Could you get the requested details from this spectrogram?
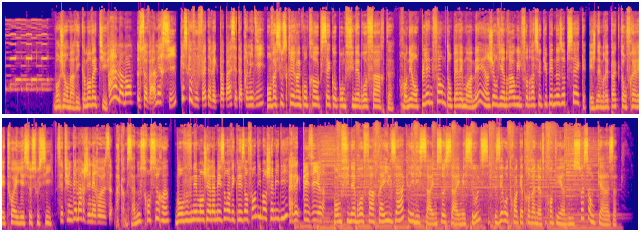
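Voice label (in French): spot, spots radio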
